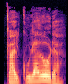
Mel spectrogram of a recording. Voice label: "calculadora", Spanish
